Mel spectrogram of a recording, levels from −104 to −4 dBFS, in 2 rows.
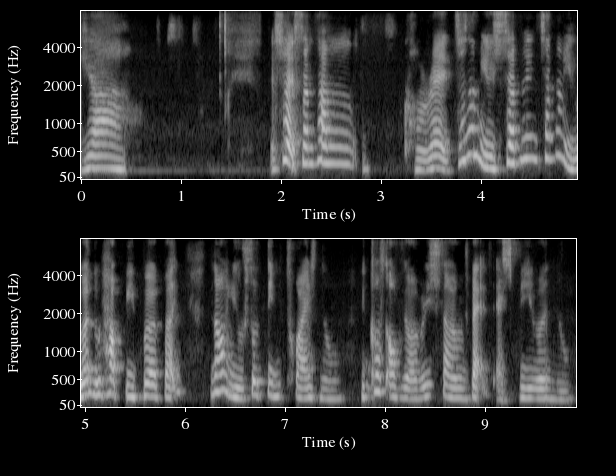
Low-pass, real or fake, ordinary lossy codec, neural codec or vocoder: none; fake; none; codec, 16 kHz, 6 kbps, DAC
